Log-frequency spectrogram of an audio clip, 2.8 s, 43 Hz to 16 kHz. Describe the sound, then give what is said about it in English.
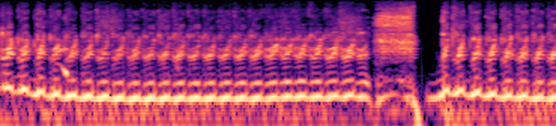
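A continuous vocal motorboat sound made by fluttering lips, broadcast on K-Rock 96.5, a Los Angeles radio station: a loud rapid buzzing rattle with a steady low pitch, briefly broken by a short hiss and breath before the buzzing resumes. “Bringing you the best motorboat sounds of the 70s.”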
